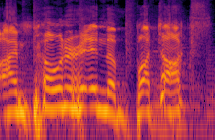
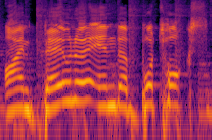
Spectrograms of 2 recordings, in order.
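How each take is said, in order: First: It is said in the speaker's normal accent. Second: It is said in a put-on British accent.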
